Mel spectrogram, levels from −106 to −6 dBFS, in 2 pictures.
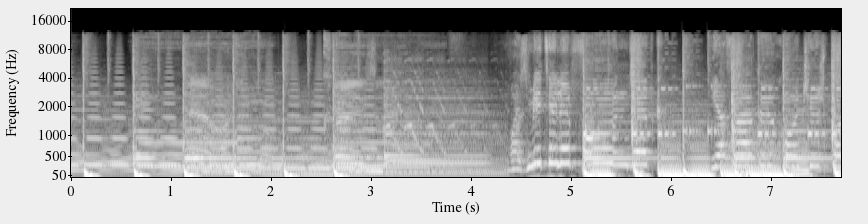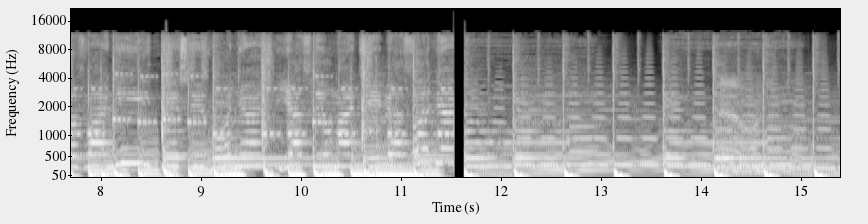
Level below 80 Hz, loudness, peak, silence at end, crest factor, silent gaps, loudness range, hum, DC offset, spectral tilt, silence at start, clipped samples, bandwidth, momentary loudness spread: -16 dBFS; -13 LUFS; 0 dBFS; 0 s; 12 dB; 11.52-11.62 s; 5 LU; none; under 0.1%; -6 dB/octave; 0 s; under 0.1%; 12.5 kHz; 9 LU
